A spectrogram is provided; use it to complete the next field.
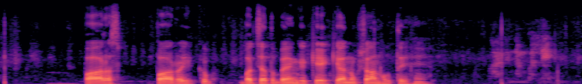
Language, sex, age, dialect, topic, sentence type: Hindi, female, 31-35, Awadhi Bundeli, banking, statement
